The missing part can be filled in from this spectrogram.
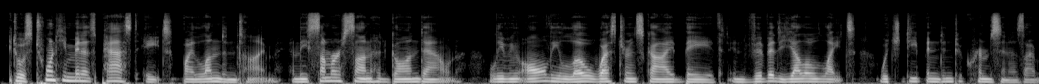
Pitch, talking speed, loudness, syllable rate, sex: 130 Hz, 200 wpm, -19 LUFS, 5.2 syllables/s, male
